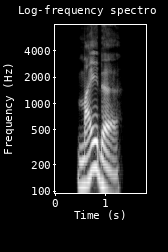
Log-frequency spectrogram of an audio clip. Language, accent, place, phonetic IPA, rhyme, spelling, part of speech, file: German, Germany, Berlin, [ˈmaɪ̯də], -aɪ̯də, meide, verb, De-meide.ogg
- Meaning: inflection of meiden: 1. first-person singular present 2. first/third-person singular subjunctive I 3. singular imperative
